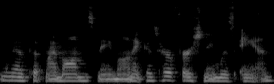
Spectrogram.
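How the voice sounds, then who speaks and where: At a moderate pace, a woman speaks with a North Alabama accent. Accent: Southern US (North Alabama). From US South, North Alabama. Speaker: craft vlogger. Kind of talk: casual chat.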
